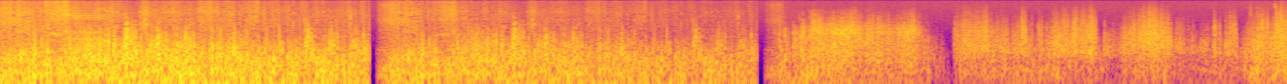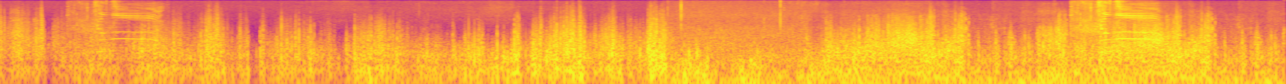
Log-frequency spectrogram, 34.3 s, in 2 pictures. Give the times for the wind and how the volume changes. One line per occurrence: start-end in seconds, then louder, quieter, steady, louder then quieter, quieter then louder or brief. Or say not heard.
0.0-34.2 quieter then louder.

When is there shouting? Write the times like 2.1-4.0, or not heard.
0.4-1.6, 18.1-19.4, 31.4-32.7.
